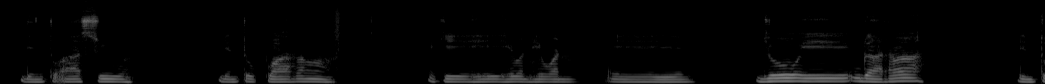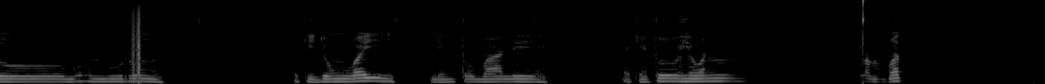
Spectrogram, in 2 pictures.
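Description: A short swish of static cuts across the speech at 3.30 to 3.43 s, and a slightly longer burst follows at 11.71 to 11.90 s, each lasting well under a quarter of a second. These are wireless microphone noise hits: the analogue FM radio link momentarily faded as reflected signals cancelled, so the receiver's own noise surged up before the signal recovered.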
